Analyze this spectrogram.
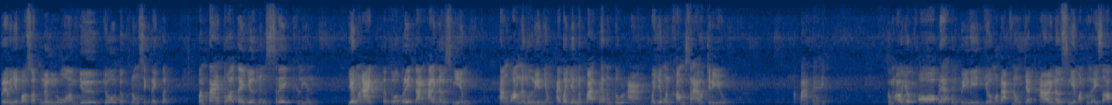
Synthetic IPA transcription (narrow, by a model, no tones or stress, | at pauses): prɛ̆əhʋiɲiənɓɑsot̪̚nɨŋnoəmjəːŋt͡ɕoːlt̪ɨwkʰnoŋsəc̚kːə̆ɗəjpɨt̪̚ | pont̪aɛt̪ŏəlt̪aɛjəːŋnɨŋsreːc̚kʰliən | jəːŋmɨnʔaːc̚t̪ɔt̪uəlpreːɲt̪aːŋɦaəjnɨwsŋiəm | h̪ʰaŋpə̆ʔɑŋnɨŋmɨŋriənɲomhaəjɓaːjəːŋmɨnɓaək̚prɛ̆əhɓɑnt̪uːlʔa̰ːmɓaəjəːŋmɨnkʰɑmsraəwt͡ɕriəw | ʔɑt̪̚ɓaːnt̪eː | komʔaɔjːɔːkʰɑːprɛ̆əhkumpiːnihjoːmɔɗaʔkʰnoŋt͡ɕət̪̚haəjnɨwsŋiəmʔɑt̪ːʰʋəːʔəjsɑh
